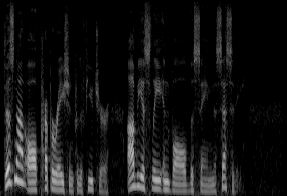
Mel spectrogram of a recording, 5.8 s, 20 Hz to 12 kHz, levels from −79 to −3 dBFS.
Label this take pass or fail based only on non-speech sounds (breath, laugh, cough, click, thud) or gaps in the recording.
pass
